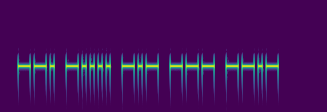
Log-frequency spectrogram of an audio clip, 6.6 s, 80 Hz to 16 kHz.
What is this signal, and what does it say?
Morse code, heard as a keyed tone, about 15 wpm, 700 Hz. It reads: G6KOQ
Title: DXCC-100 Call Signs - 5 Characters - Repeated 2x - 15wpm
